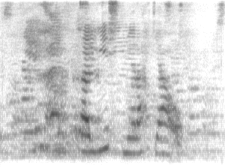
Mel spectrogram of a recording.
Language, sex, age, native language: Icelandic, female, 10, Icelandic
